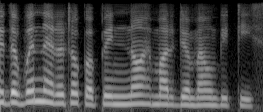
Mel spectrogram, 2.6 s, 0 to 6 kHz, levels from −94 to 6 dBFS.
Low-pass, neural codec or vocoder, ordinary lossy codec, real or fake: 5.4 kHz; codec, 16 kHz, 0.2 kbps, FocalCodec; none; fake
